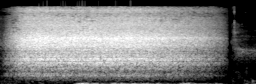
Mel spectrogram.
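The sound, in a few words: hair dryer blowing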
